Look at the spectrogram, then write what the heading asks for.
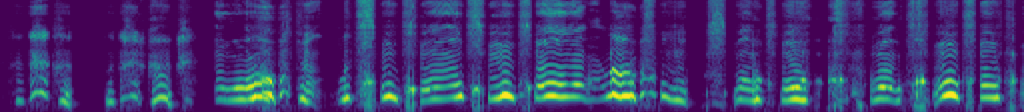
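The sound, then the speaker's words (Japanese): A woman's voice imitates a pig, making a rapid string of loud snorting grunts and oinks in short bursts with brief pauses between them. “ブヒブヒブヒ、鼻鳴らします、下品な音出します”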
